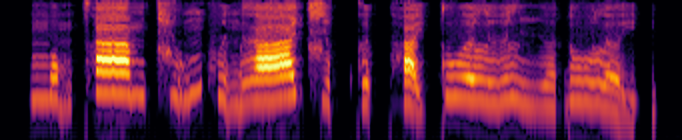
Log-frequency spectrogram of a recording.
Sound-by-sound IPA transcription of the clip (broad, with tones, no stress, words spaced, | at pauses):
mo̰˧˨mt̪ʰaː˧m t͡ɕṵ˧˥ŋfɨ̰˧˨nɣaː˨˦t͡ɕə˨˩p̚ kə˨˩t̚ha̰˧˨jt̪u˧ə̯ lɨ˨˦li̤˨˩ə̯ɗu˧ lə̰˧˨jʔ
